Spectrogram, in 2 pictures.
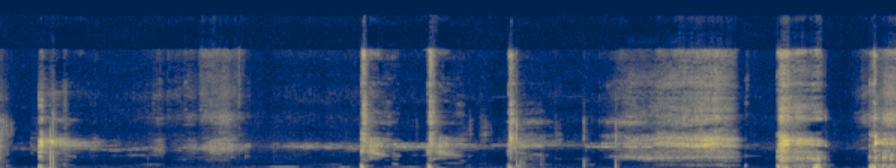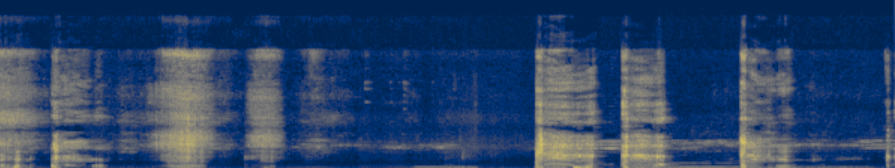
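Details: Woman with a real, persistent cough from a cold, which she says is easing: repeated short, sharp coughs in bursts with pauses, some throat clearing and laughter.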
